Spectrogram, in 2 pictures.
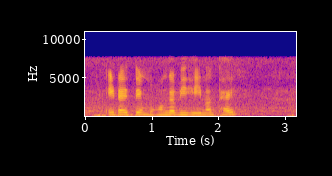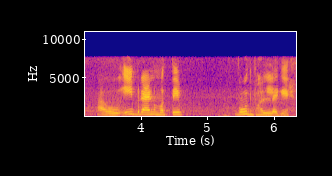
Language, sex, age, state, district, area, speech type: Odia, female, 18-30, Odisha, Sundergarh, urban, spontaneous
